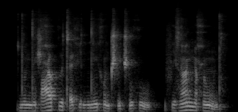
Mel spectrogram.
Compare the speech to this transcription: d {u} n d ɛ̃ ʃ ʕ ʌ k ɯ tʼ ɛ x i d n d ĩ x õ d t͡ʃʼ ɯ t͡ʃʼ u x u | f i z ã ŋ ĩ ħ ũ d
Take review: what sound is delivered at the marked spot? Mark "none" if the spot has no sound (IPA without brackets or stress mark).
ũ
